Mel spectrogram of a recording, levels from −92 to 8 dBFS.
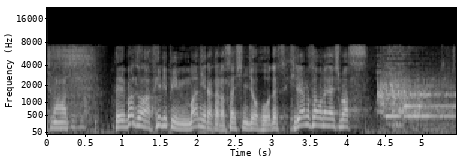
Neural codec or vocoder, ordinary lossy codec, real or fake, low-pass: codec, 16 kHz, 8 kbps, FreqCodec, smaller model; none; fake; 7.2 kHz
